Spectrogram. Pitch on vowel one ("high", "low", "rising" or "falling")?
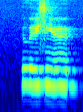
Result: high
